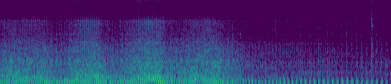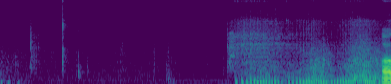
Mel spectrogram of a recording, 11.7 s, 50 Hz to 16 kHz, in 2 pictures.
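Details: Motorcycle with a recurring battery-drain complaint, warmed up 1–2 minutes before testing the starter: engine runs, dies away, then the starter spins it briefly and it catches at once into an even idle; starting is healthy.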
